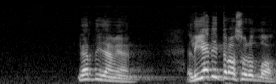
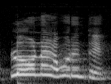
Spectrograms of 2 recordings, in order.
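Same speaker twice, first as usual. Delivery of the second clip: high, sharp rebuke; scolding friend; 11 semitones higher, slower than usual. Retold or imitated. Friend scolds the giver for his careless gift, high and sharp. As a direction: scold him for acting rashly.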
